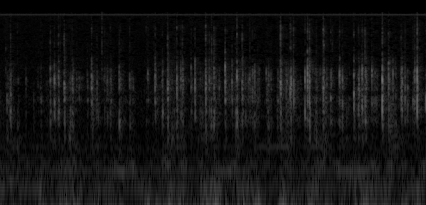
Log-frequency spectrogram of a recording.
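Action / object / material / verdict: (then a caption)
tap / plastic computer keyboard / plastic / none. Fingertips type rapidly on a black plastic backlit computer keyboard, producing a dense run of quick, bright key clicks with short, dry decays. A faint low hum sits underneath the steady clatter.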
